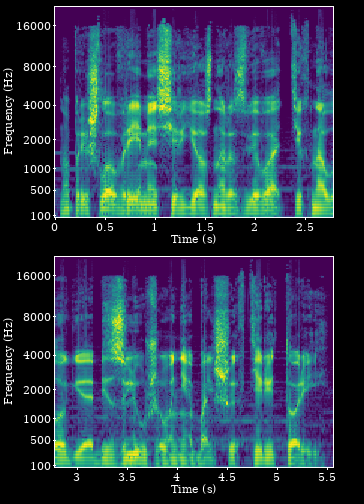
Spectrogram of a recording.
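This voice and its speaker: Very deep, gravelly brooding dictator. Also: male voice, moderate pace, soft background music. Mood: grandiose, fanatical. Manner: brooding monologue swelling into declamation. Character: embittered megalomaniac dictator brooding over old grievances. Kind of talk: radio drama interior monologue.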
